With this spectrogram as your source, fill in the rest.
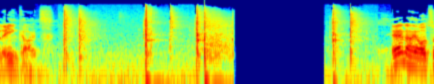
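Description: Gunshots crack sharply outdoors.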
